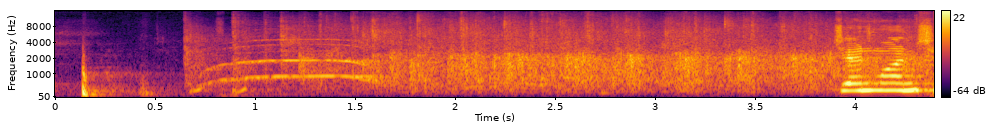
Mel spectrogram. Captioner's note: cheering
